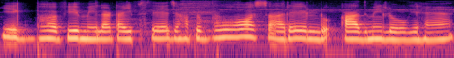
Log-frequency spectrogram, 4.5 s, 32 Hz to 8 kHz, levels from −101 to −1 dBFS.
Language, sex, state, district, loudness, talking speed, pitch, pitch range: Hindi, female, Jharkhand, Deoghar, -18 LUFS, 170 wpm, 210 Hz, 200-220 Hz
